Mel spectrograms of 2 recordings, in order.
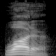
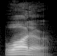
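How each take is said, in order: First: It is said in an American accent, flapped t. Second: It is said in an American accent, flapped t.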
